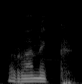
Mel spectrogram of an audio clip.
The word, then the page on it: ranek: Roon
